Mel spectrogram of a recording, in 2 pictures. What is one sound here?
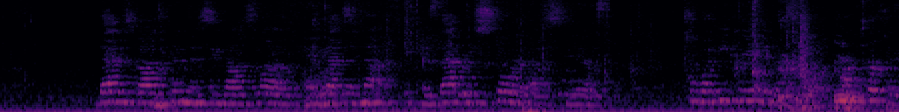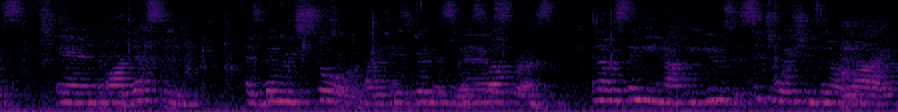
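A woman speaks with animation through a microphone, echoing in a large room.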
